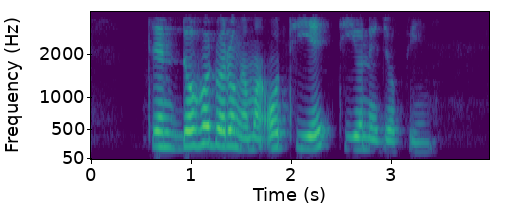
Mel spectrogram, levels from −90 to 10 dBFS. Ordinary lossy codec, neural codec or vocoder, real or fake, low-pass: none; none; real; 3.6 kHz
